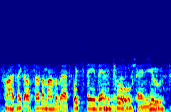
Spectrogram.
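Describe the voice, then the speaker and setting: Male radio panel guest, animated swooping delivery, emphatic storyteller, narrow-band vintage broadcast sound. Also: medium pitch, brisk. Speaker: guest writer and zoologist. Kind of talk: late-night radio panel discussion, recounting testimony. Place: radio studio. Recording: old radio broadcast, tinny and hissy.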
